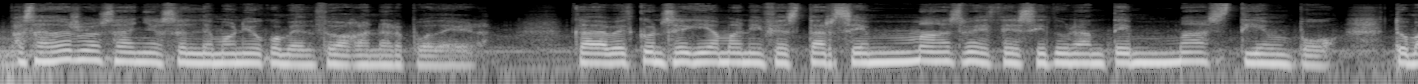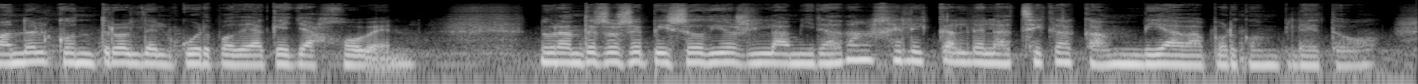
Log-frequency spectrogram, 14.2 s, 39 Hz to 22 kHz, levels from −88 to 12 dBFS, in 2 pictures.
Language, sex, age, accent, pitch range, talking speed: Spanish, female, 20-39, Spanish, 180-210 Hz, 165 wpm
